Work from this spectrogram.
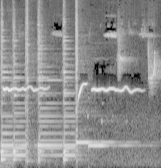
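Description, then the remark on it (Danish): Whistled imitation birdsong in a new jingle for the Bilklubben show: sustained, wavering high whistle tones with trills, set over a steady musical backing with rhythmic accents, no talking. “Så synger de falske fugle, for her er en helt ny jingle i Bilklubben.”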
